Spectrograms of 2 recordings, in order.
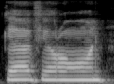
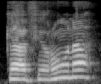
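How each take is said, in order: First: کافرون stopped on a silent final n, drawn out slowly; slow pause form کافرون ending in kaferun, no final vowel; pausal form. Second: کافرون read through with its final vowel, kaferuna; کافرون with the ending vowel voiced, not stopped; continuous reading form. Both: Shown as a demonstration. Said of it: "اما وقتی که وقف کرده شود".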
